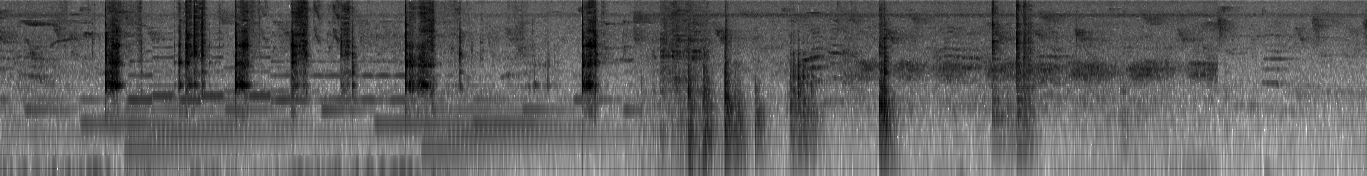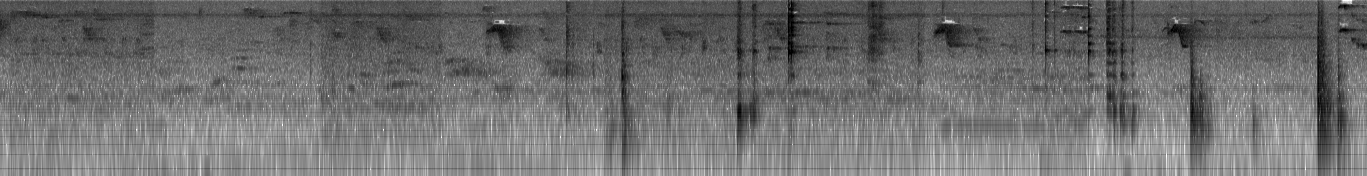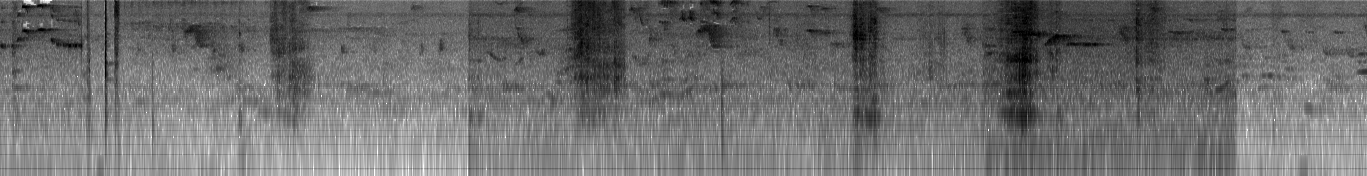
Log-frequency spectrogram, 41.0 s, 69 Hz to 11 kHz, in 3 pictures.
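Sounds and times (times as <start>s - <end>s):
birds chirping: 0.0s - 24.6s, 30.8s - 41.0s
wooden spoon stirring mixture: 0.3s - 1.2s, 1.8s - 4.4s
utensils clinking against clay pot: 0.3s - 4.7s, 5.8s - 6.2s.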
